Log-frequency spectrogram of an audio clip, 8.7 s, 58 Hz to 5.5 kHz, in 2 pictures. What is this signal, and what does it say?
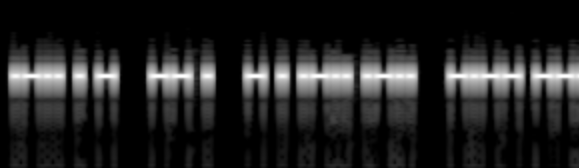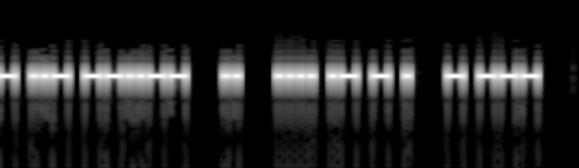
Morse code, heard as a keyed tone, about 30 wpm, 700 Hz. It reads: LET ME TELL YOU, I HATE TO
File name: Pinocchio / Pinocchio ch4 30 30 ik1hge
